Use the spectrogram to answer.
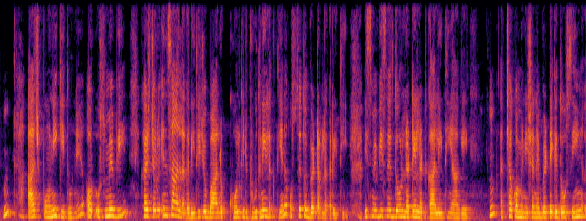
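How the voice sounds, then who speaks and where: A woman's voice: medium pitch, a little mellow. A woman giving reaction vlog commentary in a scornful, mocking, scolding way. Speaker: reaction vlogger.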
